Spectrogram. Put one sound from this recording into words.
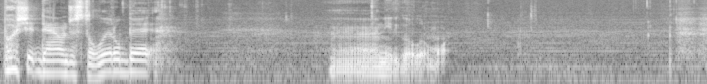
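Small metal parts click softly against each other.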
